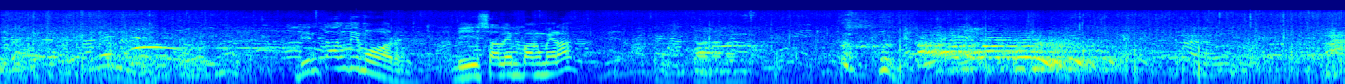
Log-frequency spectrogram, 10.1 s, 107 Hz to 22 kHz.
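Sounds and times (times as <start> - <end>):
people's voices: 0.0 - 10.0.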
